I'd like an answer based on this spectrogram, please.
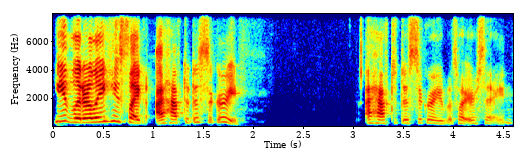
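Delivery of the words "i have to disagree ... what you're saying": mild, almost meek, acted-out calm delivery. Retelling how Jerry disagreed with the judges: imitating Jerry's calm meek tone. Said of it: "that's how he said it".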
